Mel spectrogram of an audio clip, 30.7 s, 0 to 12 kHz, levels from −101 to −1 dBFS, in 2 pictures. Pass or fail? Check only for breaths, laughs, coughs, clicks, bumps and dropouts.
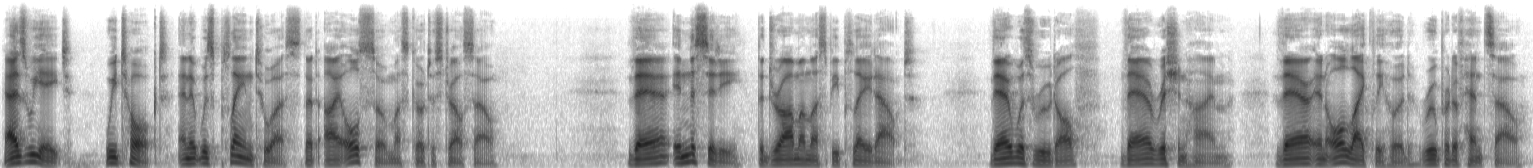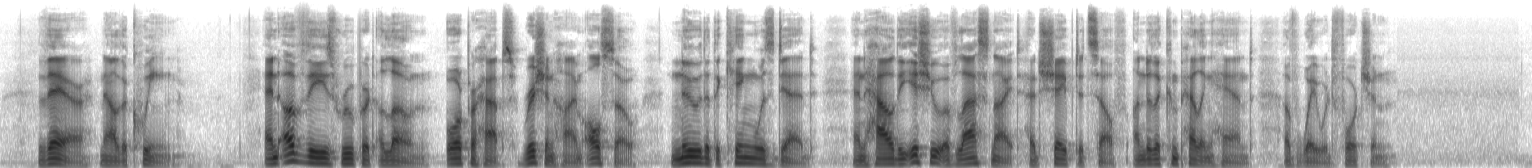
pass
